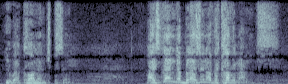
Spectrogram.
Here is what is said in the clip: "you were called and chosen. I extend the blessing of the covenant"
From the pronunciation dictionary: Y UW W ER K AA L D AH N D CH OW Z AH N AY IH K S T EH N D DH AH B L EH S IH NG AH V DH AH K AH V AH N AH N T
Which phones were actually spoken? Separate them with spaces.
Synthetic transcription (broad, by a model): Y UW W ER K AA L AH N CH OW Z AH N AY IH S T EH N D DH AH B L EH S IH NG AH V DH AH K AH V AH N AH N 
